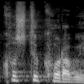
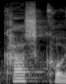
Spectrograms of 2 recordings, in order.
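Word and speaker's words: Costco: 못 알아듣는 경우가 있습니다 또 한국 사람들이 코스트 코라고 얘기하잖아요 음절로 코스트코 이게 분명하게 얘기하는데 거의 이제 이음절 식으로 카스코 이렇게 발음을 해야 이해를 하게 되는 거죠 그니까 내가 익숙한 옛날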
